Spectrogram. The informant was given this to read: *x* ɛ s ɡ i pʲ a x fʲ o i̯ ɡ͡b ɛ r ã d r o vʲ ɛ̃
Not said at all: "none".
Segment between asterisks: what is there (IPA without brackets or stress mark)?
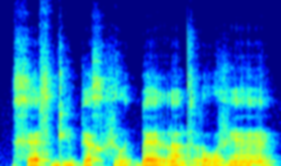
x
